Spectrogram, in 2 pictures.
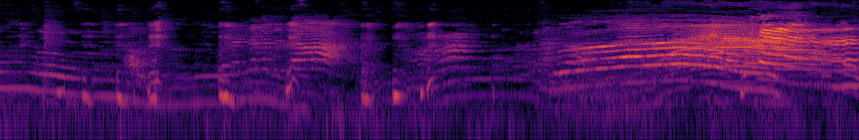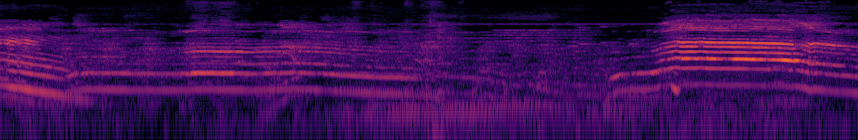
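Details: Fight between an orange cat and a white cat: short choppy yowls, then loud rising and falling caterwauling, sustained low moaning wails and a final sharp rising yowl, with Indonesian speech commenting throughout.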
